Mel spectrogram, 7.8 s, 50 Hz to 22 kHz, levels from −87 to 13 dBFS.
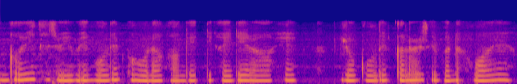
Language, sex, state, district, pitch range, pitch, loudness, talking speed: Hindi, female, Arunachal Pradesh, Lower Dibang Valley, 240-260 Hz, 245 Hz, -24 LUFS, 140 wpm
